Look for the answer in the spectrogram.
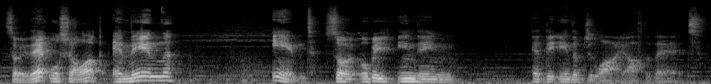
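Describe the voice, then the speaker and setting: A man's voice: medium pitch, a little slow. A man with a sore throat rambles through a casual live game stream, often correcting himself mid-sentence. His voice is plain and somewhat droning, and it echoes around the room with faint music playing behind him. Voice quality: monotonous, droning. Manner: rambling, self-correcting, chatty.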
